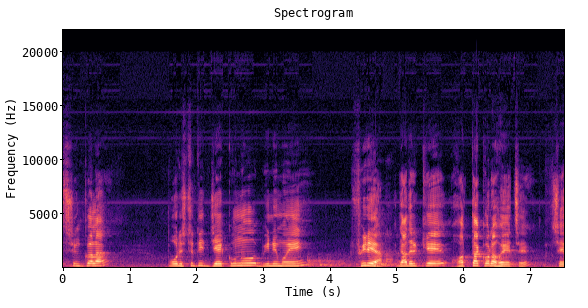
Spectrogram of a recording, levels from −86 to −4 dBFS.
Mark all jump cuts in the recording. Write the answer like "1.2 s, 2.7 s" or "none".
5.0 s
